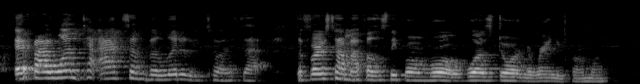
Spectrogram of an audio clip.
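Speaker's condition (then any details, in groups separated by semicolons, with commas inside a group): No condition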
